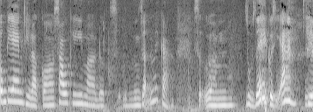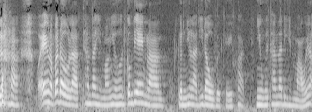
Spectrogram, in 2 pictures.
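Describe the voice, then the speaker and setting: A woman talks at a fairly quick pace in a normal speaking voice. Her pitch is medium. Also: lively intonation. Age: 40s. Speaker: blood donor. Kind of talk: radio interview testimony.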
